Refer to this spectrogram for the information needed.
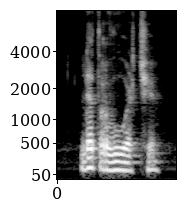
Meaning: diminutive of letterwoord
- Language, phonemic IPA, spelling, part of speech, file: Dutch, /ˈlɛtərˌworcə/, letterwoordje, noun, Nl-letterwoordje.ogg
